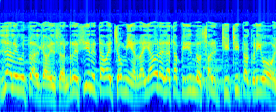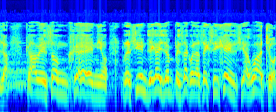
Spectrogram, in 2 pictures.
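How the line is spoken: Shouting. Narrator (Spanish): gritaba

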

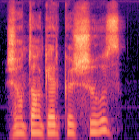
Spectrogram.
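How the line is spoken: Quavering voice. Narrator (French): dit Bobby d'une voix qui chevrota

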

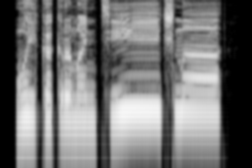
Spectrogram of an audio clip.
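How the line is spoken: Drawn-out drawl. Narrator (Russian): протянула Ромашка

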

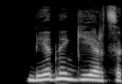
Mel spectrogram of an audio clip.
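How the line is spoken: Sigh. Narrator (Russian): вздохнула я

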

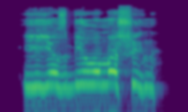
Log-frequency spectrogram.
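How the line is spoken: Young woman sobbing aloud. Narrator (Russian): Уже не сдерживая эмоций, девушка разрыдалась в голос

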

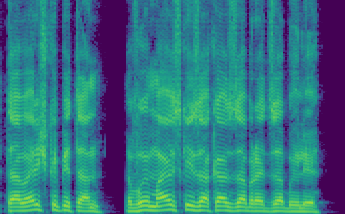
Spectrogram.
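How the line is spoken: Stern. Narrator (Russian): Лена Гвоздилина строго сказала

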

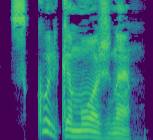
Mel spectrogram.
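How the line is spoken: Grumble. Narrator (Russian): проворчал Юрий

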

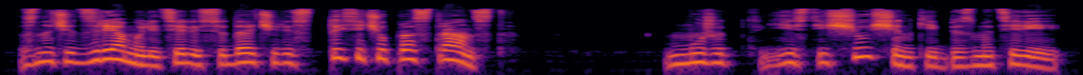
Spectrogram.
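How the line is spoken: Uncertain question. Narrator (Russian): неуверенно спросил Минька

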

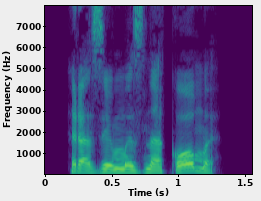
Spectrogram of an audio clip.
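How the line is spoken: Cold curt reply. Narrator (Russian): холодно бросил в ответ

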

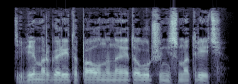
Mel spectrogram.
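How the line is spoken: Gloomy. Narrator (Russian): мрачно сказал Мишка Харунжев

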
